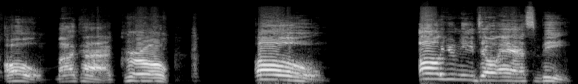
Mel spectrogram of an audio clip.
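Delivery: loud, drawn-out indignation; outraged reaction. Retold or imitated. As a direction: reenact an appalled outburst, dragging out the words. Retells outraged reaction to the hitting.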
